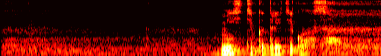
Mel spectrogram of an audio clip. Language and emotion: Russian, neutral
